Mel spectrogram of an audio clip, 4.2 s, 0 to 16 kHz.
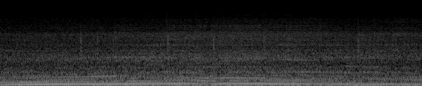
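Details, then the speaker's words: Alfa Romeo with 39,000 miles downshifting while driving: steady low engine drone dropping smoothly in pitch as it comes down a gear, no grinding or crunch; manual gearbox shifts cleanly. "I'll kind of drop it down a second so you can hear no grinding"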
